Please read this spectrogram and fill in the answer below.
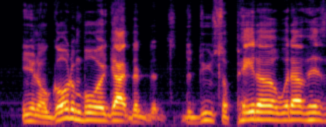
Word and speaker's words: Cepeda: It's Cepeda. That's who it is. Cepeda. Yeah, Cepeda. That's his name. I couldn't even pronounce his name.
